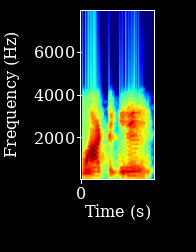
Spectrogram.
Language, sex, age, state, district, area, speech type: Tamil, female, 60+, Tamil Nadu, Tiruchirappalli, rural, conversation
